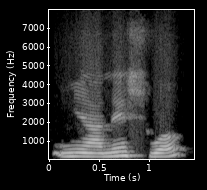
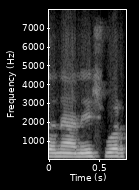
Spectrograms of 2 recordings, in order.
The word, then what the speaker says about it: ज्ञानेश्वर: सिर्फ पढ़ने के लिए हम हिंदी में इसको ज्ञानेश्वर पढ़ेंगे। ठीक है? मराठी में ज्ञानेश्वर, हिंदी में ज्ञानेश्वर।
